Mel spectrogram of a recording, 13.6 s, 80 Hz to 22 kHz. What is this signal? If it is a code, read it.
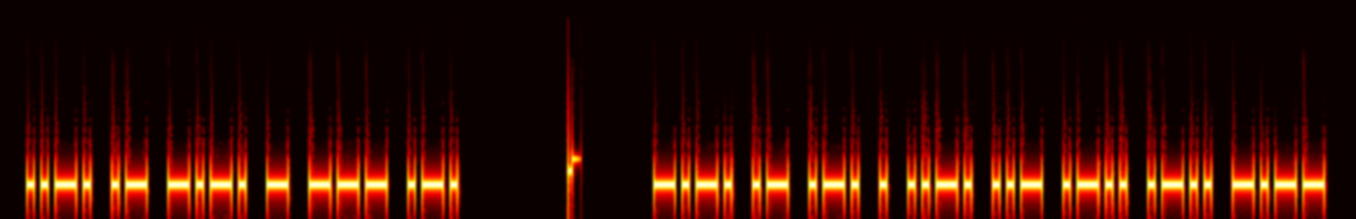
Morse code, heard as a keyed tone, about 17 wpm, 700 Hz. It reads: FACTOR CAREFULLY
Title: Sentences from Top 1300 Words - New Word Drill - 17wpm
